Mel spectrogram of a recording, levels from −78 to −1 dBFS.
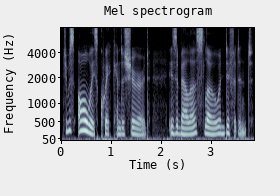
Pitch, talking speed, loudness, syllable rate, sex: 185 Hz, 155 wpm, -19 LUFS, 5.5 syllables/s, female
